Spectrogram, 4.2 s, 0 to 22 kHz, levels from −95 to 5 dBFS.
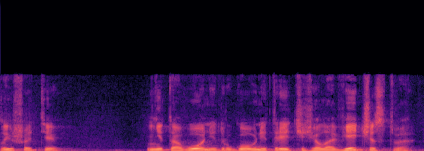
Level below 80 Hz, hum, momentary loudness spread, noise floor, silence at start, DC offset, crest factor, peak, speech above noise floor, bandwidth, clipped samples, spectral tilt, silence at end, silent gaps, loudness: -62 dBFS; none; 9 LU; -58 dBFS; 0 s; under 0.1%; 18 dB; -6 dBFS; 34 dB; 11.5 kHz; under 0.1%; -5.5 dB/octave; 0.15 s; none; -24 LUFS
